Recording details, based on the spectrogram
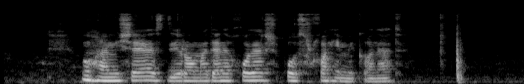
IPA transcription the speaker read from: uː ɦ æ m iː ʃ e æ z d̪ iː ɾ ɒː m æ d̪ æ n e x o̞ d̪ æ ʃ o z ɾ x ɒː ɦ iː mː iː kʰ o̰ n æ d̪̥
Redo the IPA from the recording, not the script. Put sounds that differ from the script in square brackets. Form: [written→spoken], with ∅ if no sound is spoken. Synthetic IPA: uː ɦ æ m iː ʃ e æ z d̪ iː ɾ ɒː m æ d̪ æ n e x o̞ d̪ æ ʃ o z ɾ x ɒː ɦ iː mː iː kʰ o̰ n æ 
